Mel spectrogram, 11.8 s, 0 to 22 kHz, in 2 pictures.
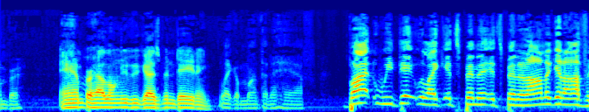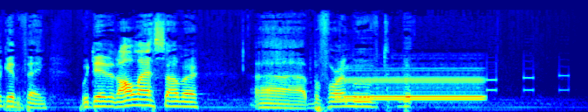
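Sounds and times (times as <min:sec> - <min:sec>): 
speech: 0:00.1 - 0:10.1
steady phone tone: 0:09.2 - 0:11.6.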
